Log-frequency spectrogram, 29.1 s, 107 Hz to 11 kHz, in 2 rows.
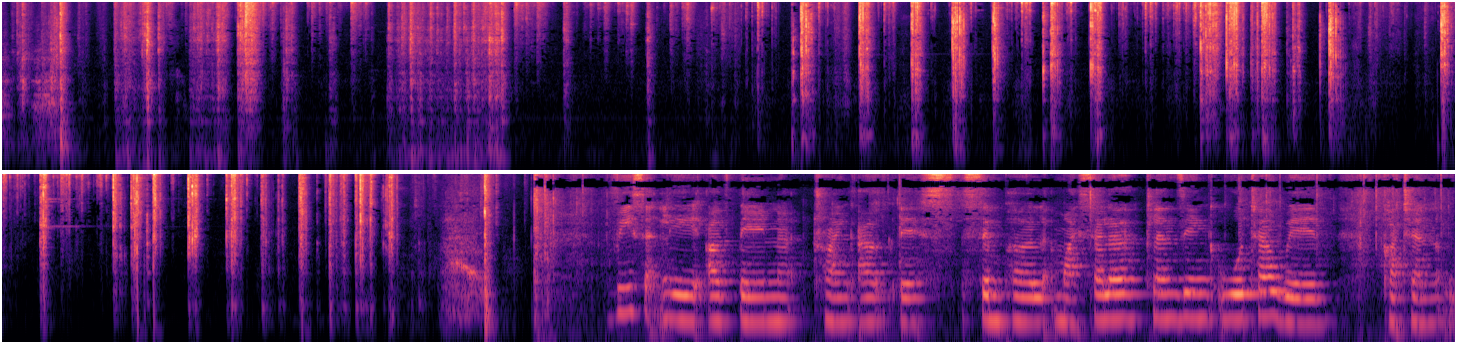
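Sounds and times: metal cutlery clinking: 0:01.2 - 0:18.6.

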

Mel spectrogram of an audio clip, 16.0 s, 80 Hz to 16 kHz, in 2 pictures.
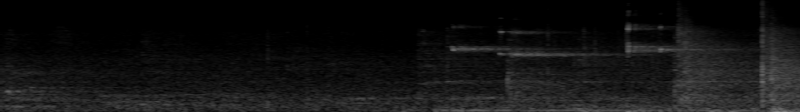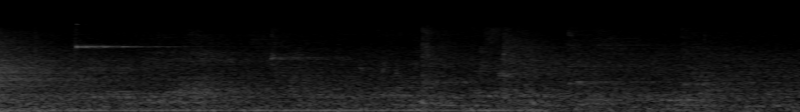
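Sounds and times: shoes squeaking on floor: 0:04.2 - 0:07.3, 0:08.6 - 0:09.7
racket hitting shuttlecock: 0:06.6 - 0:08.6.

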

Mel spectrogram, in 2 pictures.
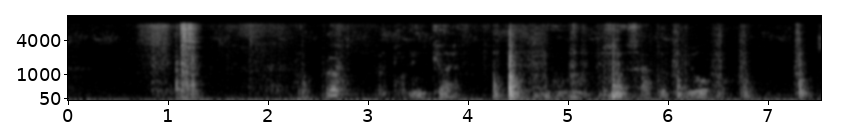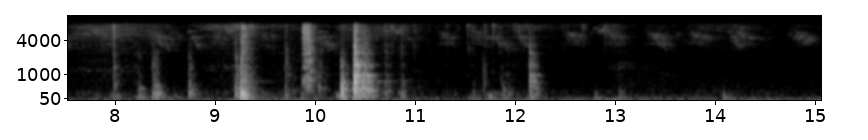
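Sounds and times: knocks and clicks of furniture parts: 0:04.2 - 0:11.0.

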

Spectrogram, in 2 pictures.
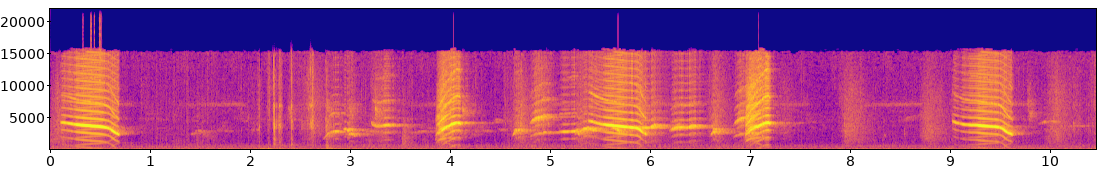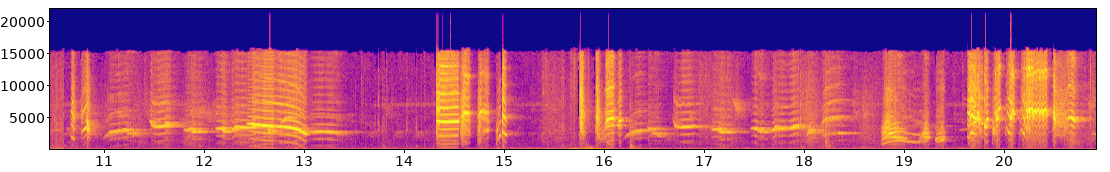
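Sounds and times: harsh bird calls: 0:00.0 - 0:20.9
bird singing whistles and chatter: 0:00.1 - 0:00.8, 0:02.7 - 0:07.4, 0:09.0 - 0:10.0, 0:10.6 - 0:13.6, 0:15.7 - 0:20.9.

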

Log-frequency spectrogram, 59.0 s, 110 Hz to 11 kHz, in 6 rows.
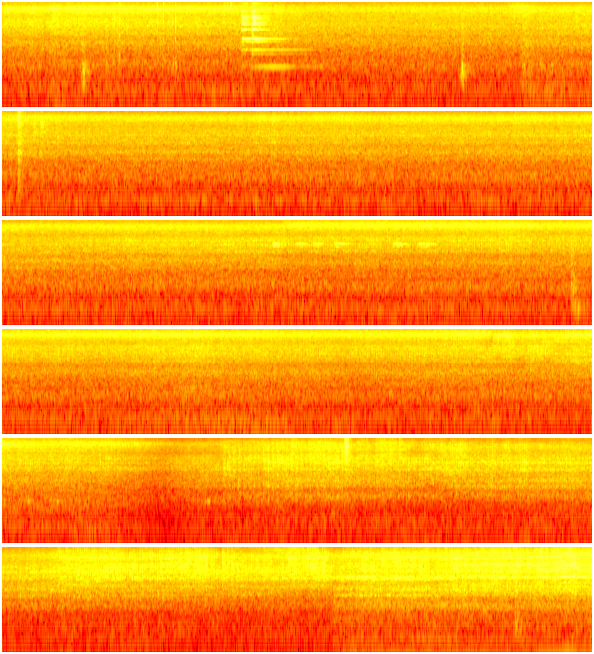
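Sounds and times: crane diesel engine running: 0:00.0 - 0:59.0
sharp knock: 0:01.3 - 0:01.6, 0:07.6 - 0:08.0.

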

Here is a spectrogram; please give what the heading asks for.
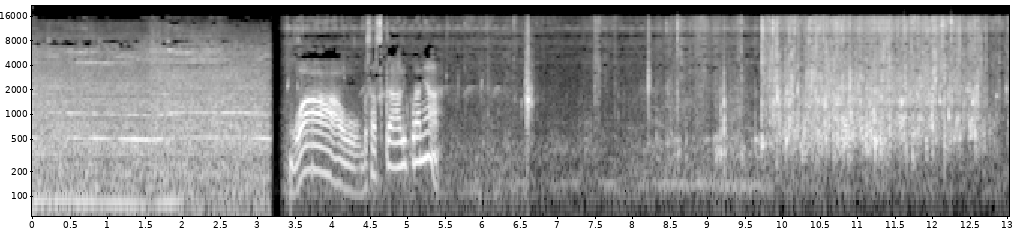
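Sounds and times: hand sloshing through foamy water: 0:09.6 - 0:13.0.

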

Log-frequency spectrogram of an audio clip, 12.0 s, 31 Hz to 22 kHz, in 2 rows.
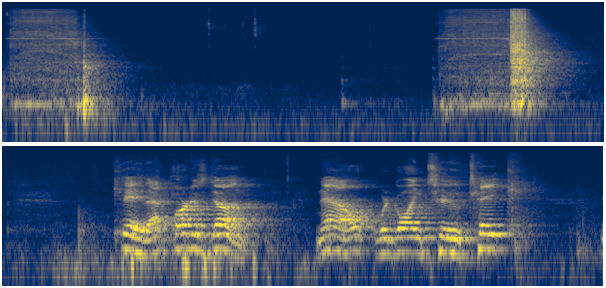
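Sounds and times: cordless drill driving screws: 0:00.0 - 0:01.0, 0:04.3 - 0:05.5.

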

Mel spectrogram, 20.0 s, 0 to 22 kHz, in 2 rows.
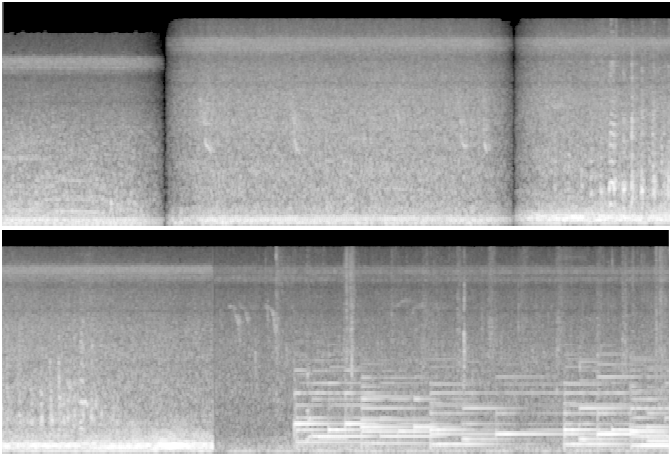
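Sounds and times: chickens clucking: 0:08.1 - 0:12.1.

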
